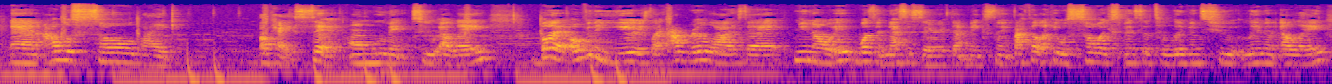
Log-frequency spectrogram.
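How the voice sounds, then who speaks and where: A YouTube content creator in her late twenties from South Carolina chats casually to camera in her living room at home, talking to viewers as if they were her girlfriends. She has a lowish voice, and the recording is echoey, with a distant mic and background music.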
